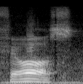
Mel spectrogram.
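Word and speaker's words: θεός: Ele se escreve assim em grego, se escreve dessa forma em português, e o som dele é o de TH em inglês, né? Thing. No caso aqui seria Theos.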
